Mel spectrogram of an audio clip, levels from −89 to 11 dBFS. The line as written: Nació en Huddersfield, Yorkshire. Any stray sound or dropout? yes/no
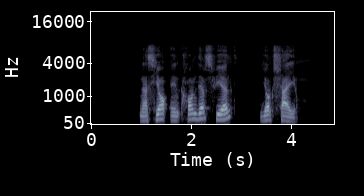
no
